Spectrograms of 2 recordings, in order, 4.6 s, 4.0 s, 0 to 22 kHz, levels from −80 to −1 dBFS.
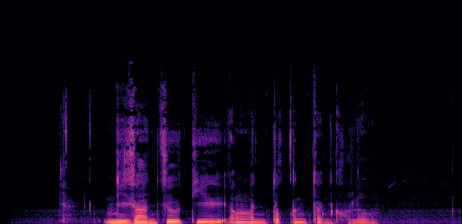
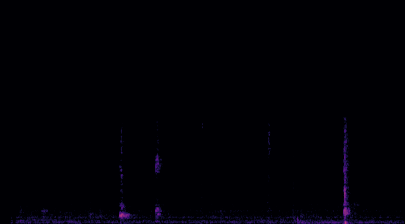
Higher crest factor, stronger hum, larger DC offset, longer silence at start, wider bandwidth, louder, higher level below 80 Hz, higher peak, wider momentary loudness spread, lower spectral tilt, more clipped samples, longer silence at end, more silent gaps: second, 18 dB vs 34 dB; neither; neither; first, 0.65 s vs 0.1 s; first, 14.5 kHz vs 10.5 kHz; first, -26 LUFS vs -58 LUFS; first, -68 dBFS vs -80 dBFS; first, -8 dBFS vs -26 dBFS; first, 23 LU vs 18 LU; first, -6.5 dB/octave vs -3.5 dB/octave; neither; first, 0.85 s vs 0 s; neither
